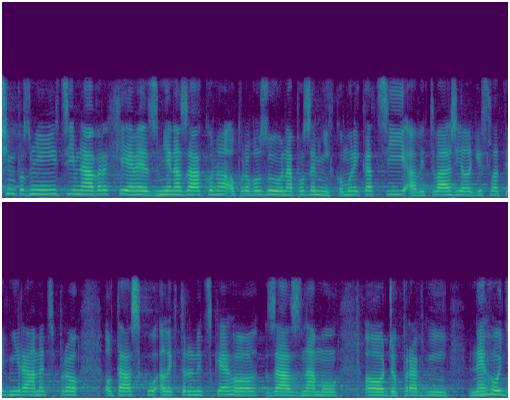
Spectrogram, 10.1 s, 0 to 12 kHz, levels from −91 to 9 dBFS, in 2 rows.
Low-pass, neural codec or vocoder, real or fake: 7.2 kHz; none; real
